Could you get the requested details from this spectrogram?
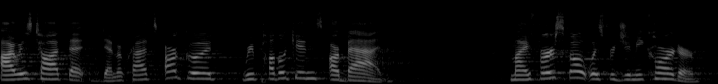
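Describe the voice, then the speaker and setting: At a moderate pace, a woman speaks in a high pitch with a bright, sharp tone and ordinary pitch variation. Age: 60s. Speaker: retired federal employee, political speaker. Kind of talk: prepared speech.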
